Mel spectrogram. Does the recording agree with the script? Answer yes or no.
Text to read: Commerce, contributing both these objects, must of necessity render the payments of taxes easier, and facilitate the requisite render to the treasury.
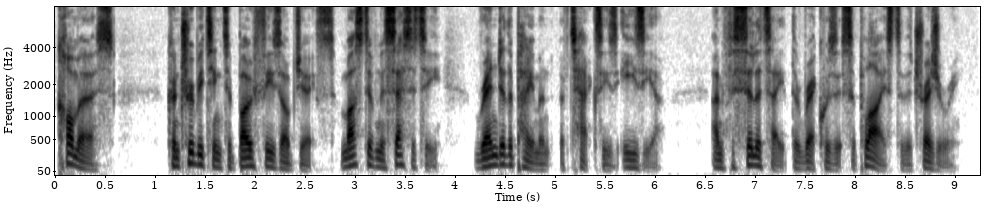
no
